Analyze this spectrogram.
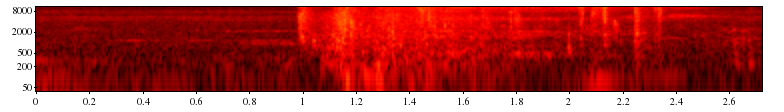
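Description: A fishing lure splashes into water.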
